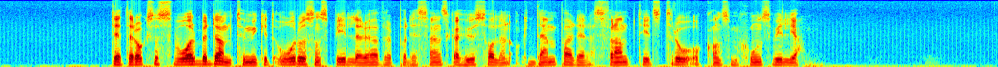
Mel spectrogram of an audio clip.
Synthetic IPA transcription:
d̪̥ɛt̪æɾɔksɔsvoːɾbɛd̪œmt̪hɵɾmʏkːət̪ʰuːɾuːsɔmspɪlːəɾøːvəɾpʰɔd̪ɛsvɛnskaɦʉ̟ːshɔlːənɔkd̪ɛmpaɖeːɾasfɾamt̪ʰiːd̪st̪ʰɾuːʔɔ̰kʰːɔnsɵmɧuːnsvɪlja

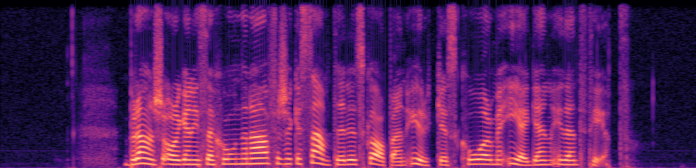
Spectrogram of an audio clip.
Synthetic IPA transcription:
bɾanʂɔɾɡanɪsaɧuːnəɳafœʂøːkəʂamt̪ʰiːd̪ɪt̪skɑːpaɛnʔʏɾkəskʰoːɾmeʔeːɡənɪ̰d̪ɛnt̪ɪ̥t̪ʰḛːt̪

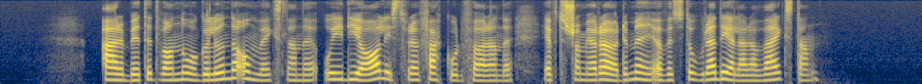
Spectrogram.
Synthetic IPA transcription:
ʔaɾbeːt̪ət̪vaɳoːɡʊlɵnd̪aʔɔmvɛksland̪əʔɔɪd̪ɛɑːlɪst̪fœɾɛnfakːuːɖfœːɾand̪əɛft̪ə̥ʂɔmjɑːɾœːɖəmɛjø̰ːvəʂt̪uːɾad̪eːlaɾavːæɾkst̪an

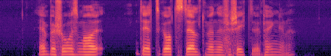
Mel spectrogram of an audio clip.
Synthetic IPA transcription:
ɛnpæʂuːns̬ɔmhaɾ | d̪ɛt̪ɡɔt̪ːst̪ɛlt̪mɛnɛfœʂɪk̚t̪ɪmḛpʰɛŋːaɳa

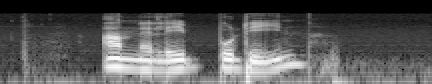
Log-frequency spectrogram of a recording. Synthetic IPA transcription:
ʔanəlib̥ʊɖiːn

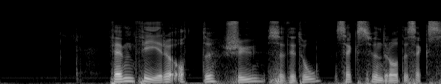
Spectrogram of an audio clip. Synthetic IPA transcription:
fɛmfiːɾə̰ʔɔt̪ːəʂʉːsœt̪ɪt̪ʰuːsɛkshʉnd̪ɾəoːɔt̪ːɪsɛks

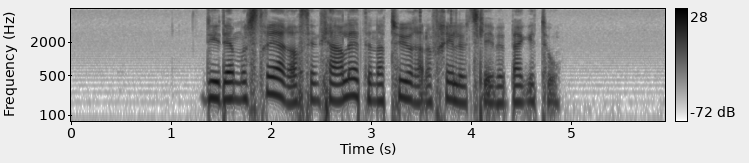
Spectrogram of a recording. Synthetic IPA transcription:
d̪iːd̪ɛmʊnst̪ʁeːʁəʁsɪːnçæːʁlɪeːt̪ʰɪnɑt̪ʰʉːʁə̰nʔoːfʁiːlʉːt̪slḭːʋəbɛɡət̪ʰṵː

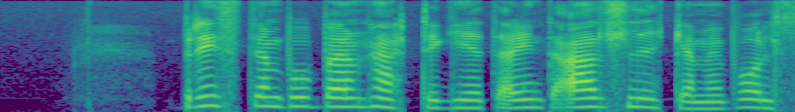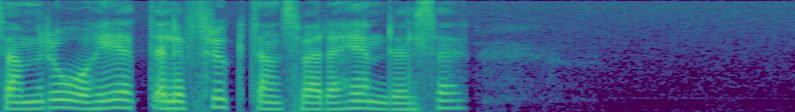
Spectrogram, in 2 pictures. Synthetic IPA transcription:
bɾɪst̪ənpɔbaɾmɦæʈːɪɡheːt̪æ̰ɾɪnt̪ə̰ʔalsliːkamɛvɔld̪samːɾoːɦeːt̪ɛlːəfɾɵkt̪ʰansvæːɖaɦɛnd̪əlsəɾ

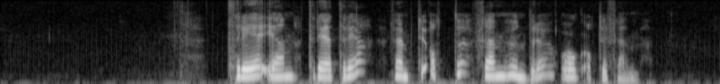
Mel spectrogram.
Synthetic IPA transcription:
t̪ʰɾeːʔeːnt̪ʰɾeːt̪ʰɾeːfɛmt̪ɪʔɔt̪əfɛmhʉnd̪ɾəʔoːɡɔ̰t̪ɪfɛ̰m

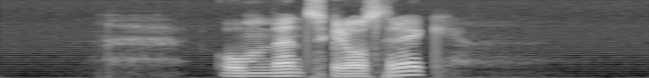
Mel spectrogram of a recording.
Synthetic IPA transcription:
ʔɔmvɛnt̪skɾoːst̪ɾɛk

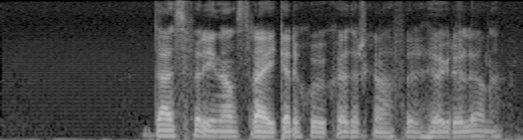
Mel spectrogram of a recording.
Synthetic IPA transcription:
d̪æɾfœɾʔɪnːanst̪ɾʔajkad̪əɧʉ̟ːkɧøːt̪əʂkaɑːfœɾɦøːɡɾəløːnə

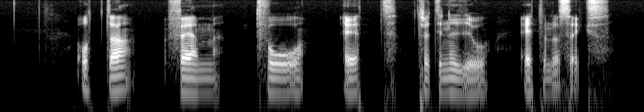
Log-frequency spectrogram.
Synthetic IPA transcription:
ʔɔt̪ːa | fɛm | t̪ʰv̥oː | ʔɛt̪ʰː | ɾɛt̪ːɪniːʊ | ʔɛt̪hɵnd̪ɾasɛ̰ks

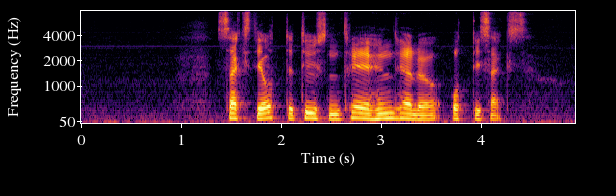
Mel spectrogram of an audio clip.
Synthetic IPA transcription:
sækst̪ɪɔt̪ət̪ʰʉːsn̩t̪ʰʁeːhʉnd̪ʁəd̪oːɔt̪ɪsɛks

